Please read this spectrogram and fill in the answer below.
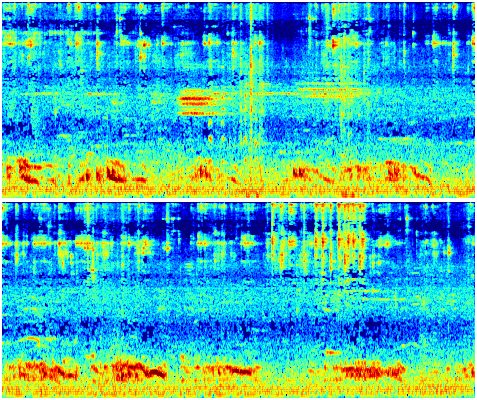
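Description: Domestic pigeons cooing repeatedly, low rolling coos coming in groups every second or two.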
